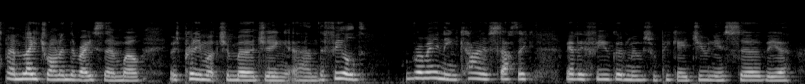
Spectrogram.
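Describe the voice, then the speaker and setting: A woman with a hoarse voice from a cold, hosting a casual motorsport race review and rambling through it with lots of "um" and "you know". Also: mid-range voice, fairly quick, few pauses, mellow, muffled recording. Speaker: motorsport video host.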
